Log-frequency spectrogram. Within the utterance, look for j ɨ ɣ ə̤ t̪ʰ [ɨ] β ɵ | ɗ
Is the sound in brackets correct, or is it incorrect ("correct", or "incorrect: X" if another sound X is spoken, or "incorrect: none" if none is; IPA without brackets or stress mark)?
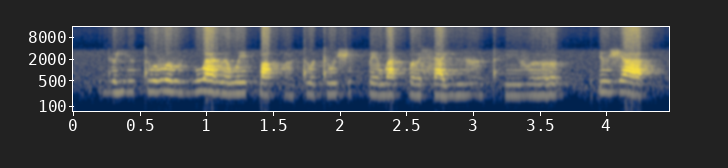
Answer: incorrect: i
